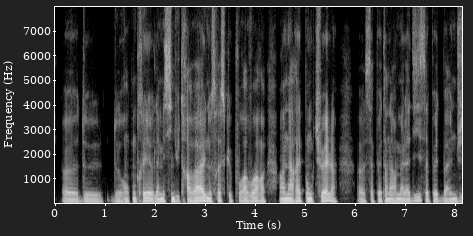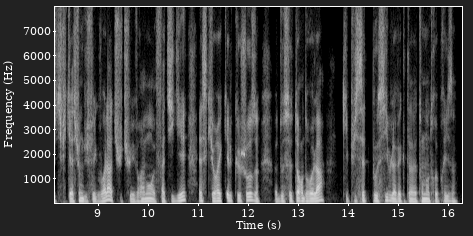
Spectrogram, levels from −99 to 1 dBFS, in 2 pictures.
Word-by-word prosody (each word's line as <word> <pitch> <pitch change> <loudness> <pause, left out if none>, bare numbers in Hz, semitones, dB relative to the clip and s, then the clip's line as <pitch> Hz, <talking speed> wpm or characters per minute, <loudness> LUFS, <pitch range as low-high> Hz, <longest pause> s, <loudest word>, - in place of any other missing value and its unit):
heu, 90 -3 -1
de 85 -2 -4 0.2
de 95 -2 -6
rencontrer, 95 +4 +1
heu, - - +3
la 90 0 +1
médecine 95 +2 +3
du 95 -1 -4
travail, 105 +7 +4
ne 100 - +5
serait-ce 105 +2 -1
que - - -5
pour 95 +1 -3
avoir 100 +1 +2 0.3
un 95 0 +4
arrêt 95 +2 +4
ponctuel, 105 +1 +2 0.4
heu, 85 0 -3
ça 90 +3 -5
peut 90 - -4
être 90 - -3
un 90 - +3
arrêt 90 0 +2
maladie, 90 +6 0
ça 95 -6 -2
peut 95 +3 -3
être, 90 -1 -2
bah, 90 -2 -2
une 90 +1 +1
justification 95 +3 -1
du 95 - -3
fait 100 +1 -3
que - - -11
voilà, 140 +10 +3
tu 100 - -7
tu 90 +2 -5
es - - -3
vraiment, 95 +2 +1
heu, - - -5
fatigué? 100 - -1 0.2
Est-ce 110 -1 0
qu'il - - -5
y - - +3
aurait 105 0 +3
quelque 110 -3 -2
chose 130 0 +1 0.3
de 90 +2 -4
cet 100 +3 -2
ordre-là 105 +3 +4 0.3
qui - - -8
puisse 100 +3 -3
être 110 - -1
possible 110 +1 0
avec 95 0 -1
ta 90 -3 0
ton 95 +2 0
entreprise? 95 0 -3
95 Hz, 210 wpm, -23 LUFS, 90-105 Hz, 0.4 s, ne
